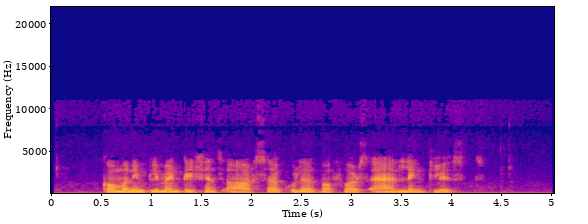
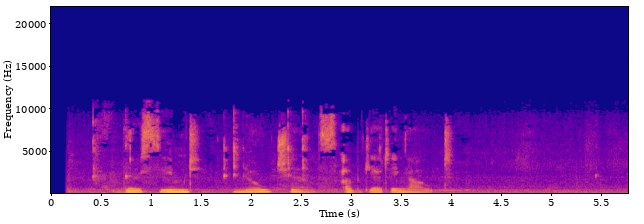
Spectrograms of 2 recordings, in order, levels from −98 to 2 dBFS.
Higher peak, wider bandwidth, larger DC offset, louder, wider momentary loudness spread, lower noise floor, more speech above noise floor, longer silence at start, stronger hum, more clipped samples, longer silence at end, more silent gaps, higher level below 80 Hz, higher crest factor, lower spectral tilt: first, -2 dBFS vs -8 dBFS; second, 4.9 kHz vs 10 kHz; neither; first, -20 LUFS vs -24 LUFS; second, 8 LU vs 18 LU; about the same, -50 dBFS vs -48 dBFS; first, 30 dB vs 24 dB; first, 0.55 s vs 0.15 s; neither; neither; first, 0.9 s vs 0 s; neither; first, -46 dBFS vs -54 dBFS; about the same, 18 dB vs 18 dB; first, -8 dB/octave vs -5.5 dB/octave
